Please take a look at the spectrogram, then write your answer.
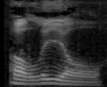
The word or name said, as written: allele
